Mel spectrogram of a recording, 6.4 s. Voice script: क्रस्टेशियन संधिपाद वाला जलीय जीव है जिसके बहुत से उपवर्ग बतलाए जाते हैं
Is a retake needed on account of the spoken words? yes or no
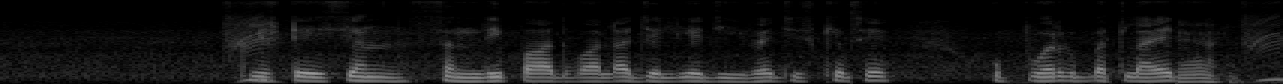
yes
